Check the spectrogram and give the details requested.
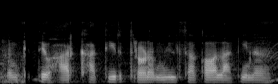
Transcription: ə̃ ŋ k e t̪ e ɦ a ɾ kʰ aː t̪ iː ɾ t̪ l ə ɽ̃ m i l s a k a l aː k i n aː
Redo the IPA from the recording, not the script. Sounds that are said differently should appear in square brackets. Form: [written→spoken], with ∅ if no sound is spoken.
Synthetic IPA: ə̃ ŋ k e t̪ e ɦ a ɾ kʰ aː t̪ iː ɾ t̪ [l→ɾ] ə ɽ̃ m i l s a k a l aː k i n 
